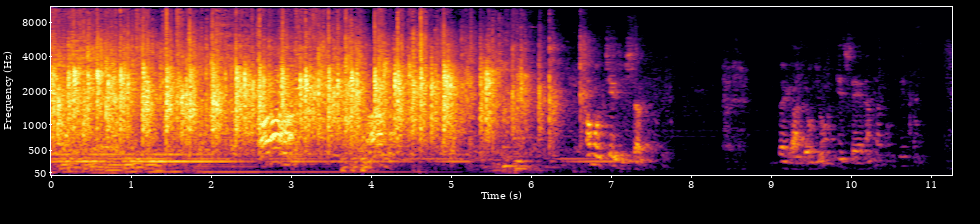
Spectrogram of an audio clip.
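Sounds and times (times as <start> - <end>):
audience clapping: 0.0 - 6.9.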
